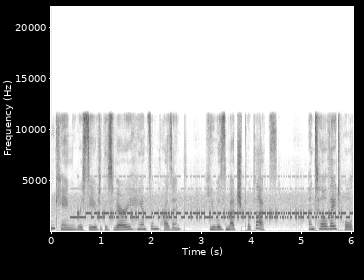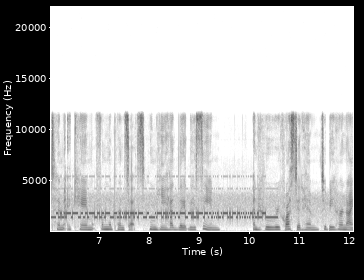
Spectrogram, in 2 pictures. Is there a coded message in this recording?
Yes: TTY/TDD text telephone tones (45.45 baud Baudot) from 0.4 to 10.6 s, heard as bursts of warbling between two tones, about 400 Hz shift, 1600 Hz centre, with speech in English. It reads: THEY HAVE WON MANY AWARDS AND COMPETITIONS OVER THE YEARS.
